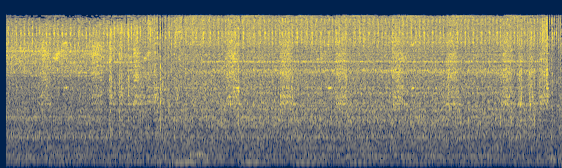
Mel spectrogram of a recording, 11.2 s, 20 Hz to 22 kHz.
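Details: BMW Z4 rough idle: uneven, hunting idle note with a hissy, unsteady background; airflow meter recently replaced and ruled out, cause unclear.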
